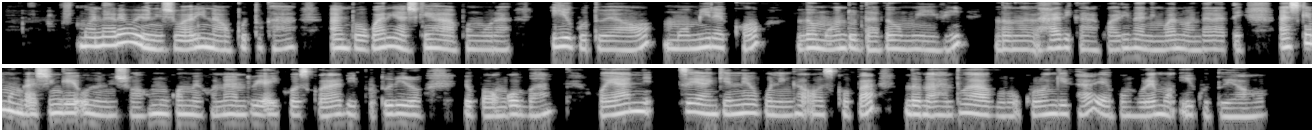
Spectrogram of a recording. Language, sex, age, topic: Oshiwambo, male, 18-24, finance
